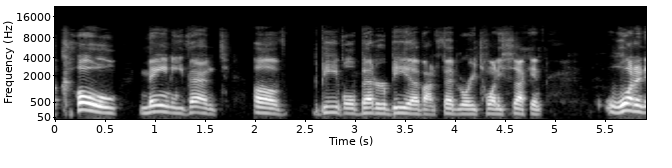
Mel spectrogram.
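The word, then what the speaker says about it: Beterbiev: so that that is the correct pronunciation of better beev right it's not betv or you know we've yeah it's been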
